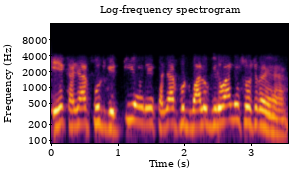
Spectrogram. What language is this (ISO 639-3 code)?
hin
